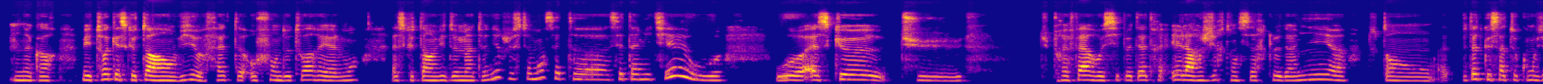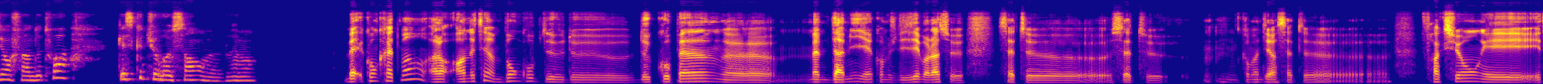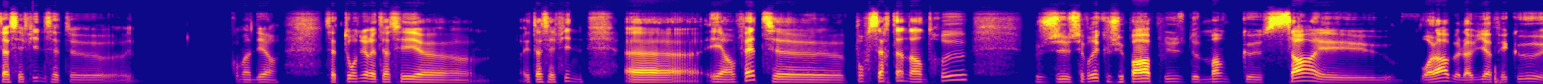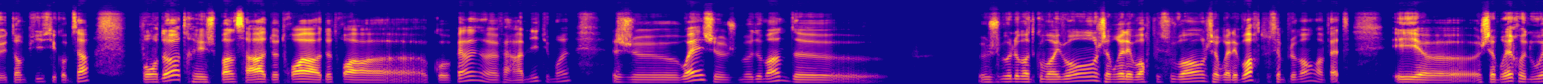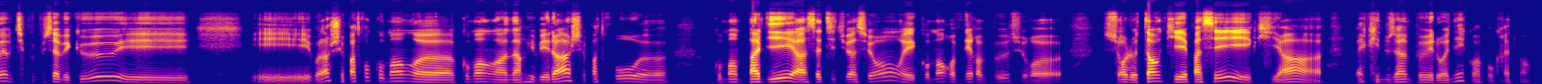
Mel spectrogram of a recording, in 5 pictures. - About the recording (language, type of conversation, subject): French, advice, Comment maintenir mes amitiés lorsque la dynamique du groupe change ?
- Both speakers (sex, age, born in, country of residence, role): female, 40-44, France, France, advisor; male, 35-39, France, France, user
- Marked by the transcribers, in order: tapping; drawn out: "heu"; cough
